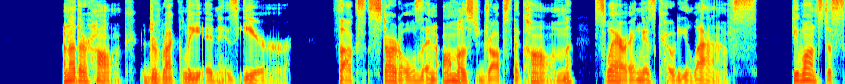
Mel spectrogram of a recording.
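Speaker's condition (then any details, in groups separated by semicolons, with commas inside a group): No condition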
